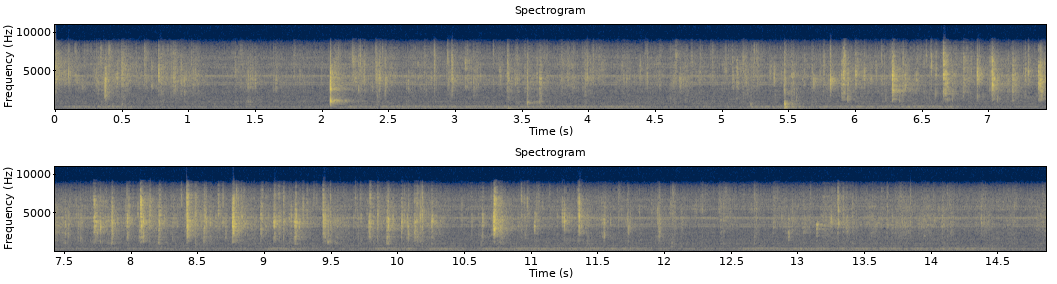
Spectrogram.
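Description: A Pembroke Welsh Corgi gnawing and tearing raw meat off a buffalo rib bone: a run of wet clicks and snaps of teeth on meat and bone. The clicks come thickest from about six to eleven seconds in, and there is a single sharper snap about two seconds in.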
